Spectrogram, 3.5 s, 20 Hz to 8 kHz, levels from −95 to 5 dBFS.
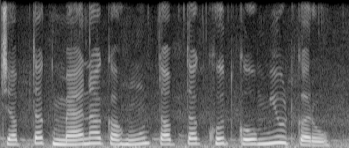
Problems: constant background noise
